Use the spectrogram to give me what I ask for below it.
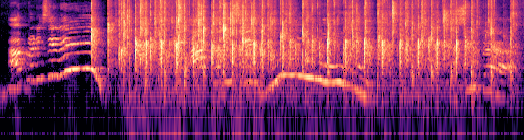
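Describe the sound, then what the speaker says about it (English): A school class applauds, a dense burst of clapping that starts sharply and runs steadily, with excited voices and exclamations over it. "Applaudissez-les!"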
